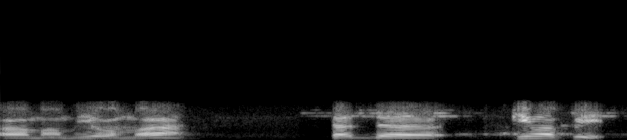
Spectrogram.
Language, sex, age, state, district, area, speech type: Sanskrit, male, 30-45, Karnataka, Vijayapura, urban, conversation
